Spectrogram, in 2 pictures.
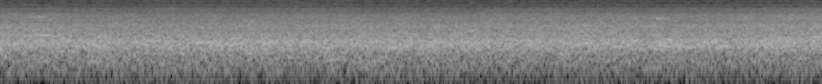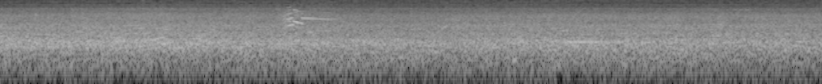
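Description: A crowd of people chatter in the distance outdoors.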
